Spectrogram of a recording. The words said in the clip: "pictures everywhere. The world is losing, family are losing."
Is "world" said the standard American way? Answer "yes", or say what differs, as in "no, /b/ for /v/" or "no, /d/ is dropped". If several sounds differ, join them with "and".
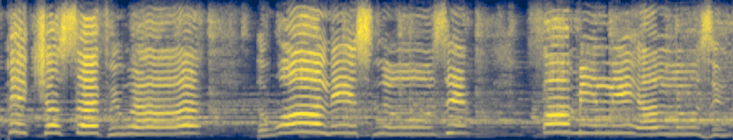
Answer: no, /d/ is dropped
